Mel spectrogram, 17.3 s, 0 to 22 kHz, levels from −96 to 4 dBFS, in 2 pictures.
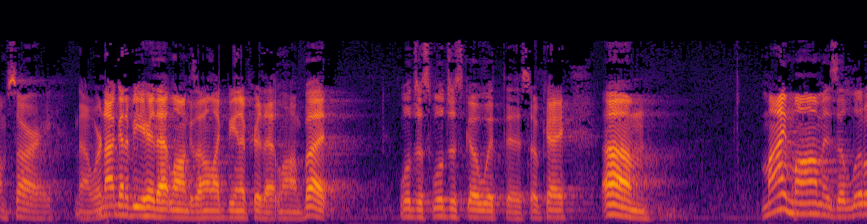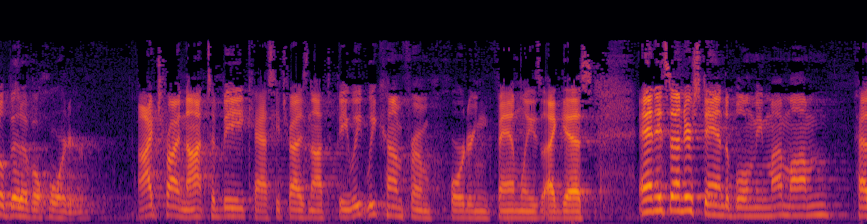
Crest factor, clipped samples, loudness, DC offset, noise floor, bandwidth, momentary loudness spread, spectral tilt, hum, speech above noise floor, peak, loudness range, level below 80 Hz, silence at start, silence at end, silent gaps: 24 dB; under 0.1%; -25 LUFS; under 0.1%; -59 dBFS; 10.5 kHz; 15 LU; -3.5 dB/octave; none; 33 dB; -2 dBFS; 5 LU; -72 dBFS; 0 s; 0 s; none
